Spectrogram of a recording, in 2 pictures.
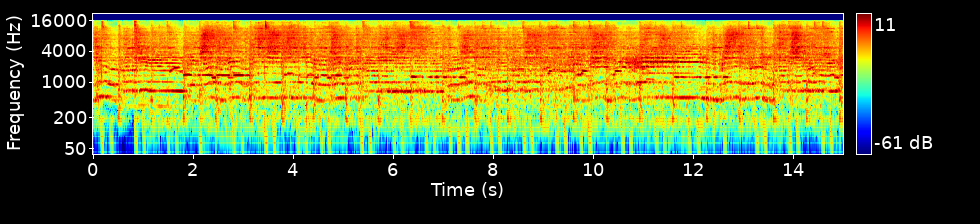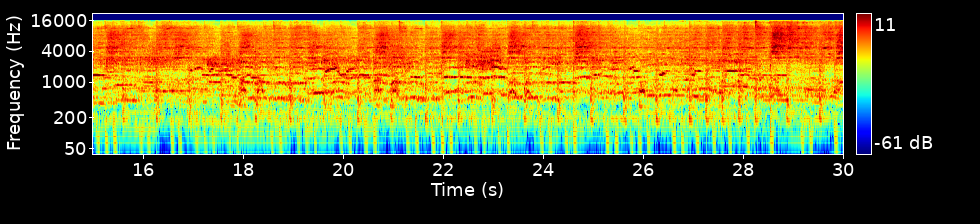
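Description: Live rock band playing a song: electric guitar lines over a busy drum-kit beat.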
